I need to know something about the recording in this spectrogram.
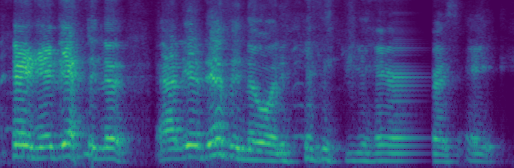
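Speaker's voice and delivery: talking through real laughter; high, loud burst, words breaking into laughs; laughing. Real, not acted. Cracking up at own hair joke.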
